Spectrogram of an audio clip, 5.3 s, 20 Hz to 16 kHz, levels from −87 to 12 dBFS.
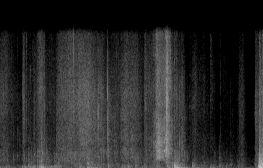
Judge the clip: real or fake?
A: real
